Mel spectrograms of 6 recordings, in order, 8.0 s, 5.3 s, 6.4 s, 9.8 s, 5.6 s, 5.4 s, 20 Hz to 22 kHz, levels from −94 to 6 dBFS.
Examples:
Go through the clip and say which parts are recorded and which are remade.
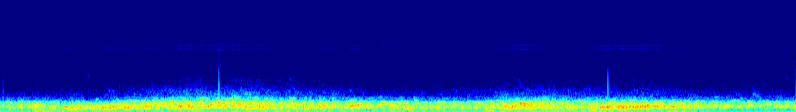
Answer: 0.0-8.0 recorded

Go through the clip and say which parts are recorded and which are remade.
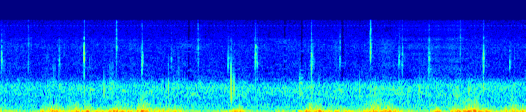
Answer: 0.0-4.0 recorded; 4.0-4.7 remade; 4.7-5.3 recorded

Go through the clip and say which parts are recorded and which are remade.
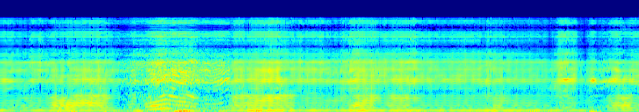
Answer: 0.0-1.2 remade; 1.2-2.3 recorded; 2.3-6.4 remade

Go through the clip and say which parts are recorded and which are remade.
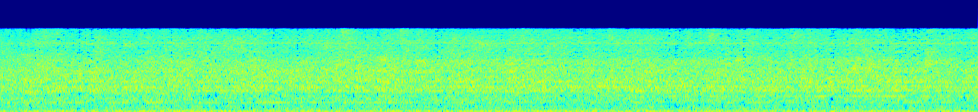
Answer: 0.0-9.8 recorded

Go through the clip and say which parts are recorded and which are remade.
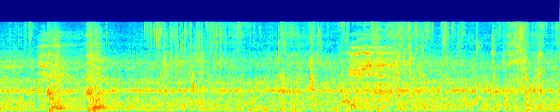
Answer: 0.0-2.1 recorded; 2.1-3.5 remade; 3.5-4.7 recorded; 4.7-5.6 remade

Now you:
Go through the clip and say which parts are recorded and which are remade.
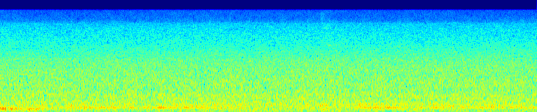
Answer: 0.0-5.4 recorded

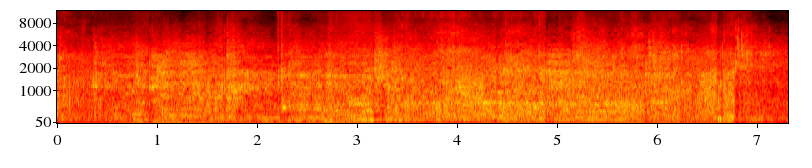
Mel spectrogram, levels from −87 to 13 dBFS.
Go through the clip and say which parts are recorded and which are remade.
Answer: 0.0-0.5 recorded; 0.5-3.3 remade; 3.3-7.3 recorded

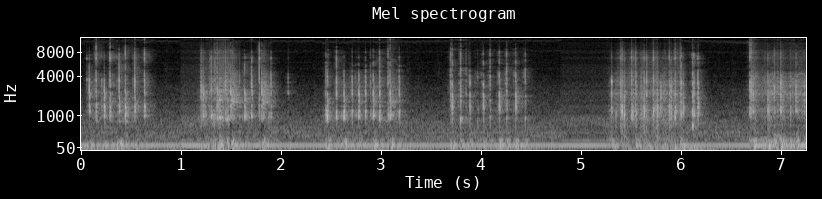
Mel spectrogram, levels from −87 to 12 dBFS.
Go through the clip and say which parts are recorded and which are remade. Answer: 0.0-1.0 recorded; 1.0-1.5 remade; 1.5-4.8 recorded; 4.8-6.0 remade; 6.0-6.7 recorded; 6.7-7.3 remade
